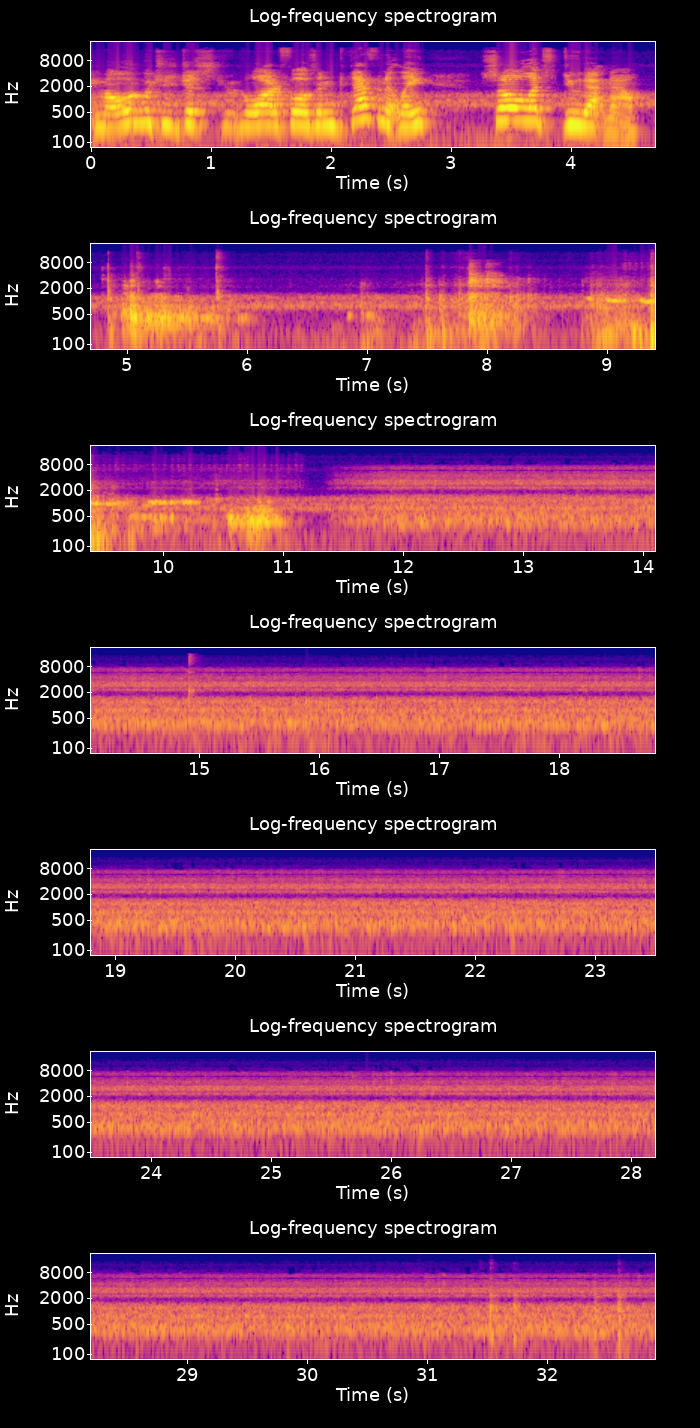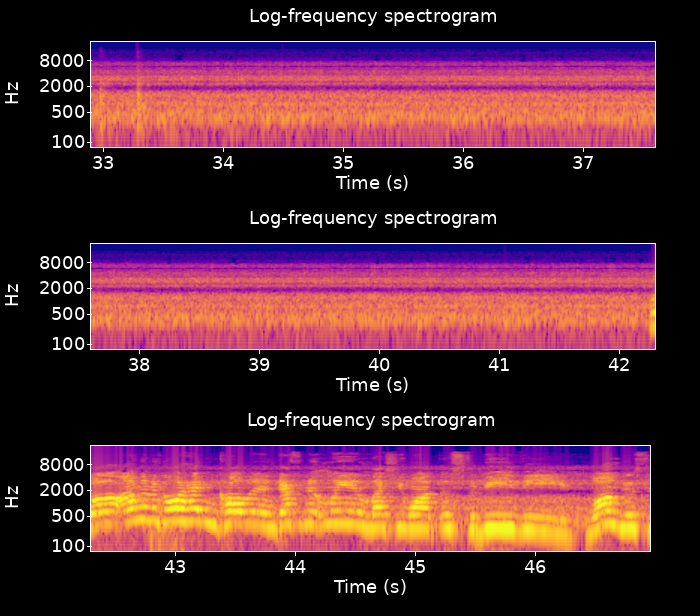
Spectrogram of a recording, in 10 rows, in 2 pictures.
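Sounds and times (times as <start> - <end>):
hiss of flowing water: 8.8 - 46.9.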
